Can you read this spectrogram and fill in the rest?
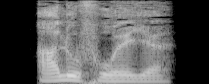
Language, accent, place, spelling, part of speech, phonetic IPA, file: German, Germany, Berlin, Alufolie, noun, [ˈaːluˌfoːli̯ə], De-Alufolie.ogg
- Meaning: aluminium foil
